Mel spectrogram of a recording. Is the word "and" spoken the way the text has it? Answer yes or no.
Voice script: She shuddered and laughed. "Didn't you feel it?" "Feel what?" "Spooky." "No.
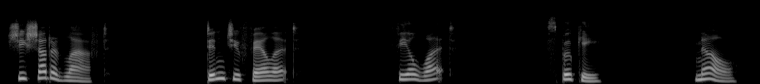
no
